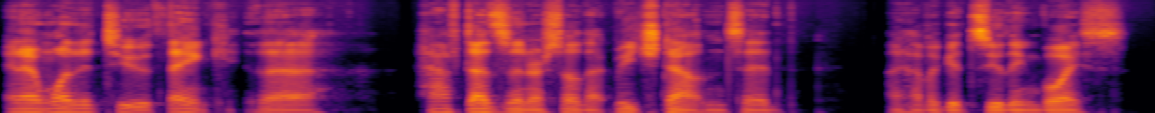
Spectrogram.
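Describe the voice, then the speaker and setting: A man records a casual, rambling, upbeat update for his own podcast, alone at his desk in a home office on a studio dynamic mic. His voice is low and flat at a moderate pace, with no room sound.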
